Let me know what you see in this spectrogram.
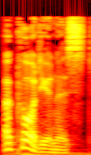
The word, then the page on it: accordionist: anglais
